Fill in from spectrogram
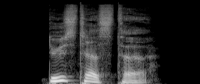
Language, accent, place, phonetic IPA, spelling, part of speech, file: German, Germany, Berlin, [ˈdyːstɐstə], düsterste, adjective, De-düsterste.ogg
- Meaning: inflection of düster: 1. strong/mixed nominative/accusative feminine singular superlative degree 2. strong nominative/accusative plural superlative degree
